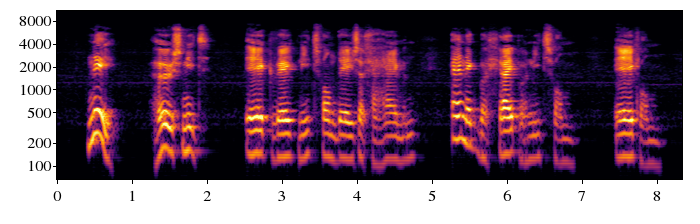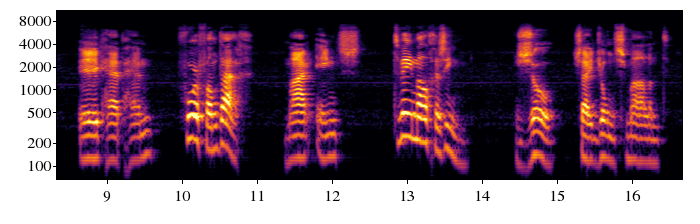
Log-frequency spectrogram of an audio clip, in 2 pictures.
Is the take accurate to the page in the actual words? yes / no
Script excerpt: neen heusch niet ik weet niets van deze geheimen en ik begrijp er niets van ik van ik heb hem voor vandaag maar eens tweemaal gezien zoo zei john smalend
yes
